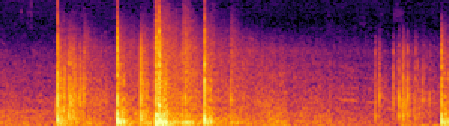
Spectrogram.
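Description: Aerial firework shells bursting: a quick run of sharp bangs with rumbling echoes in the first two seconds, then a few fainter cracks and one more bang near the end.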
